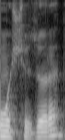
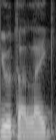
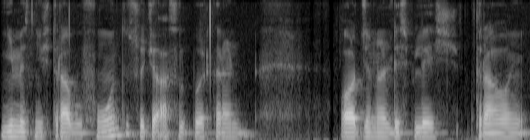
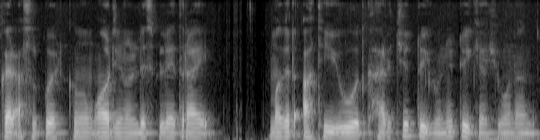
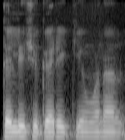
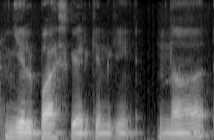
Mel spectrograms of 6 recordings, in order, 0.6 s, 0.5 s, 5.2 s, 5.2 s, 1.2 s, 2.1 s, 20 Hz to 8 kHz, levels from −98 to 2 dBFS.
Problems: none marked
